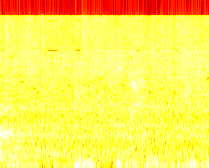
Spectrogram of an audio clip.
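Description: A steady hiss of background noise with a low, uneven rumble underneath, and no speech.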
